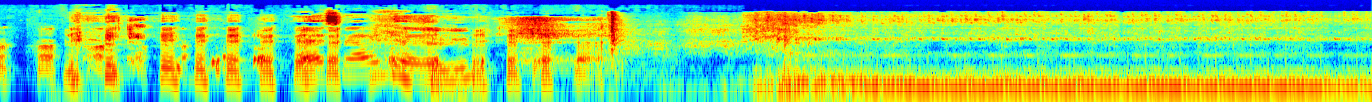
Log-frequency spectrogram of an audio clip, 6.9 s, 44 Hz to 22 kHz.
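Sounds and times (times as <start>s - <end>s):
speech: 0.0s - 3.2s
laughter: 0.0s - 3.4s
big V8 car engine revving with a deep steady rumble: 0.3s - 6.8s
big V8 car engine cranking over: 2.5s - 6.8s.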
